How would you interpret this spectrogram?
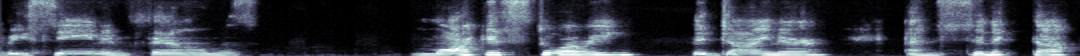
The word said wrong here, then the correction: Synecdoche: I think that's, I'm saying that correctly. – Synecdoche. – Sorry, Synecdoche, boy.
